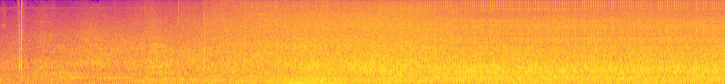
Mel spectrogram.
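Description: The rushing air builds over several seconds to an even, steady whoosh with no rattle or grind; the fan motor runs healthy.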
